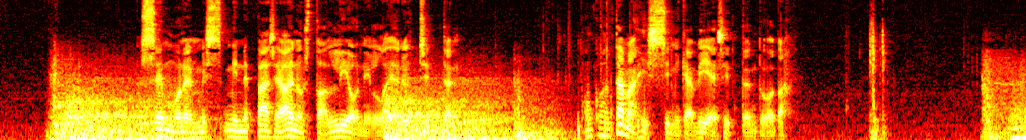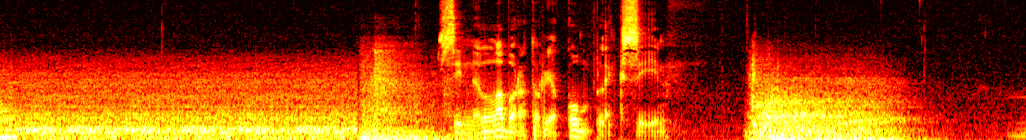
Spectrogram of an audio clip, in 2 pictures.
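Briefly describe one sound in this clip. Heavy metal elevator doors slide open with a rumble.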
